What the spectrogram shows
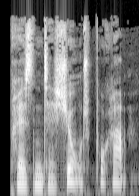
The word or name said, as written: præsentationsprogram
